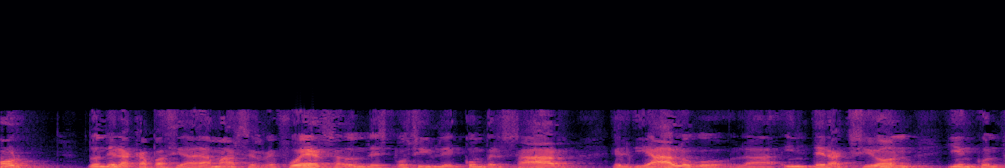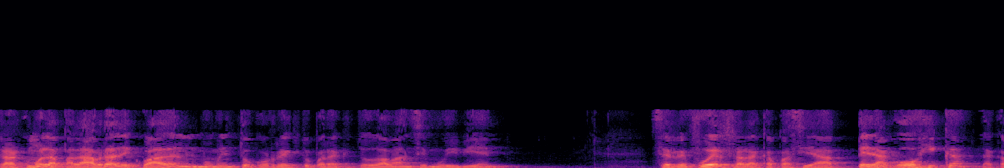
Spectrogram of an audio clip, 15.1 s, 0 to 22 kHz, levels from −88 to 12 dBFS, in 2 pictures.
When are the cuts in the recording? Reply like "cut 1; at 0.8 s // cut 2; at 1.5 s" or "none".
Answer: none

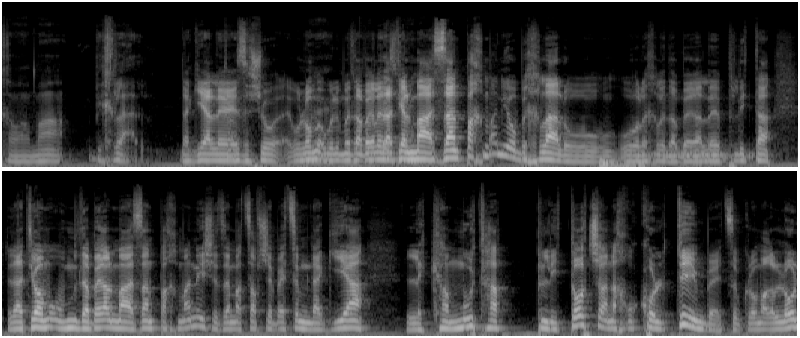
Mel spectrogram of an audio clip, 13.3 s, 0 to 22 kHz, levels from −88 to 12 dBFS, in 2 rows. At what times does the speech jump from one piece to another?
none

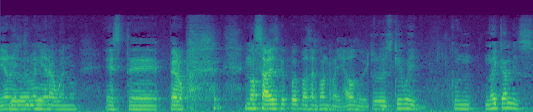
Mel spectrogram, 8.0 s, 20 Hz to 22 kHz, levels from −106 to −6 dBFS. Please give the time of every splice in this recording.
cut 1; at 5.5 s

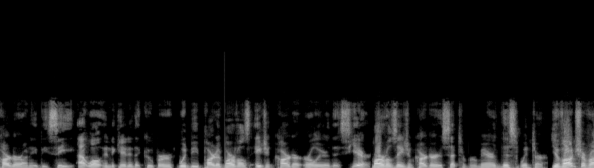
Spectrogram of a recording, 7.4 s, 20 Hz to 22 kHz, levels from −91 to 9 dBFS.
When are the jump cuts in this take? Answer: cut 1; at 4.6 s

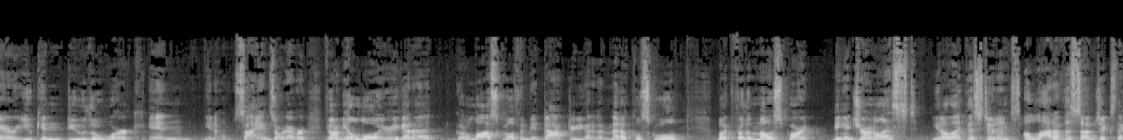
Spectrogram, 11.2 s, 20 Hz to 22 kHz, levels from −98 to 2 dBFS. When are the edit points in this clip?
cut 1; at 8.3 s

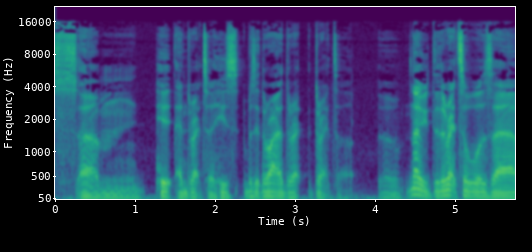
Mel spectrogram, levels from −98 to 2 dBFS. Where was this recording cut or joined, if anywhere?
cut 1; at 1.3 s

